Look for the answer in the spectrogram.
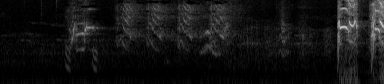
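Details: Wild parrot feeding on seeds, uttering a short burst of rough chattering squawks, then a pause, then two loud sharp crackles at the end.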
